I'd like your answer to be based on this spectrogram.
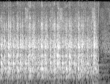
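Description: Sewing machine stitching a seam around fabric pocket pieces, a steady fast mechanical whir with rhythmic needle knocking, close and loud, then stopping abruptly near the end.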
